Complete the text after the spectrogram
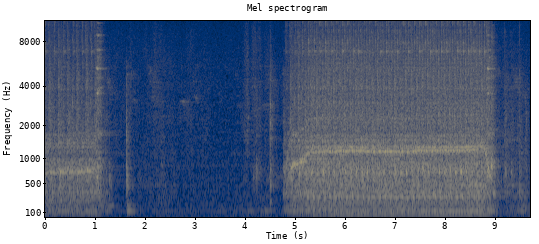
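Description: A sewing machine runs in fast, steady bursts of whirring stitching.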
